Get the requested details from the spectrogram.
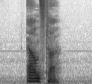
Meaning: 1. comparative degree of ernst 2. inflection of ernst: strong/mixed nominative masculine singular 3. inflection of ernst: strong genitive/dative feminine singular
- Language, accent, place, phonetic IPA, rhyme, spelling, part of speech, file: German, Germany, Berlin, [ˈɛʁnstɐ], -ɛʁnstɐ, ernster, adjective, De-ernster.ogg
